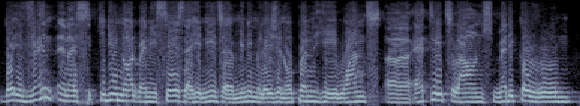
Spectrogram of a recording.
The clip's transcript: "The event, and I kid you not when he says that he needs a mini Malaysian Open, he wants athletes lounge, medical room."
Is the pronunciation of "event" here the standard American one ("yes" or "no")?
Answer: yes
